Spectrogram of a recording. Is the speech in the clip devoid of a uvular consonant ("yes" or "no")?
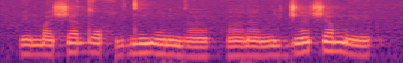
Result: yes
